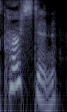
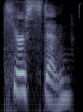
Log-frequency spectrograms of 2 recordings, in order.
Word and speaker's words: Kirsten: Her name is often mispronounced as Kirsten, but it is indeed Kirsten.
